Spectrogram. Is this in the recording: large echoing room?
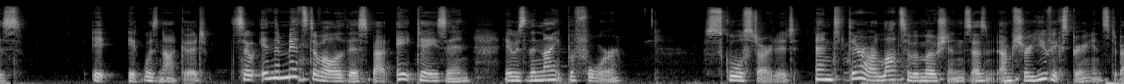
no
